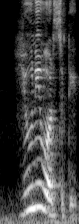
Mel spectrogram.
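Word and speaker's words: university: ही इज an employ, he reads in अ यूनिवर्सिटी, देखो यहाँ पे यू स्वर तो है लेकिन उसका उच्चारण व्यंजन जैसे हो रहा है, इसलिए ए यूनिवर्सिटी। और सेम दूसरे लाइन में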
